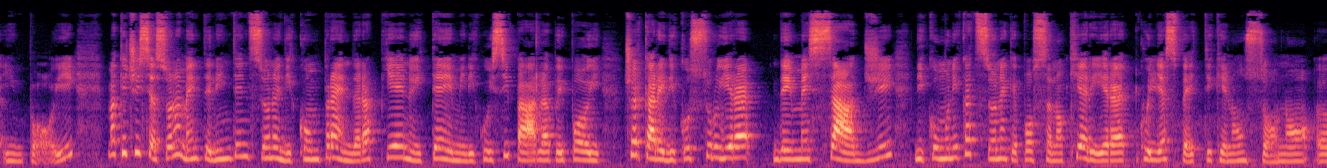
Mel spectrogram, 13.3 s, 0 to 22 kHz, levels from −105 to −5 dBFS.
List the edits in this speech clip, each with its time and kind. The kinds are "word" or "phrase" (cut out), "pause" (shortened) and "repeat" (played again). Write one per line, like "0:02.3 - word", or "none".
none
